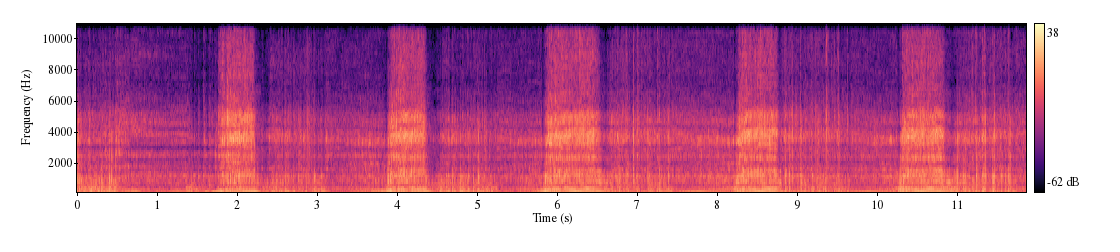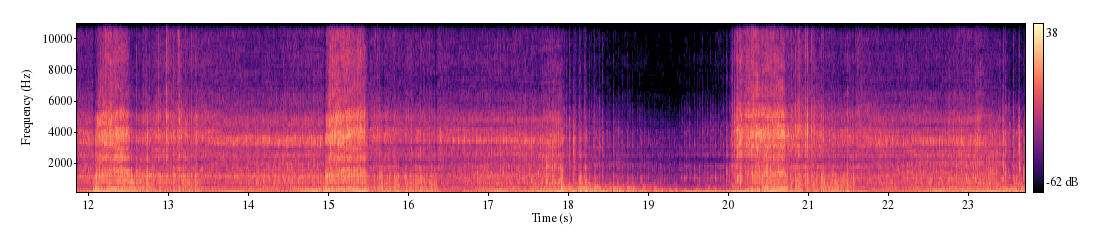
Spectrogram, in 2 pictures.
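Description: A Stage 2 BMW M140i with a Quicksilver exhaust pulls away hard, loud repeated revving climbs through the gears with sharp pops and crackles between shifts, close and aggressive, easing briefly before one more rising pull.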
